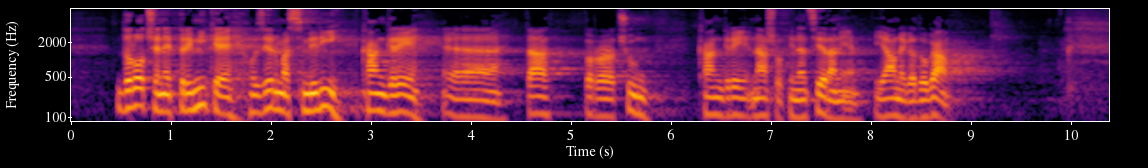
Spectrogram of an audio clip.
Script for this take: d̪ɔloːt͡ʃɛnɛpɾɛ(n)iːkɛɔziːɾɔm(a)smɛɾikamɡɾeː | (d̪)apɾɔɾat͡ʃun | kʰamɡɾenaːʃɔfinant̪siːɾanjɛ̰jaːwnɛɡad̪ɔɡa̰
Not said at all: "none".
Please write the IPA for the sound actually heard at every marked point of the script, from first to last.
m, a, t̪

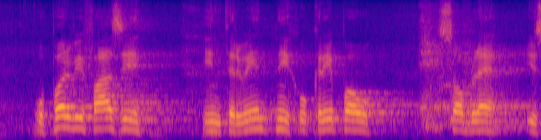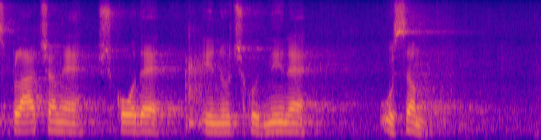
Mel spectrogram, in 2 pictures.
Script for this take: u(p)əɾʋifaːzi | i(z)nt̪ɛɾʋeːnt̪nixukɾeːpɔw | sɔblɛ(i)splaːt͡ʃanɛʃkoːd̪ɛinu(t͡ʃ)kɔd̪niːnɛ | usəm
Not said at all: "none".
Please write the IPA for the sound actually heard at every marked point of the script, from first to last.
p, none, i, t͡ʃ

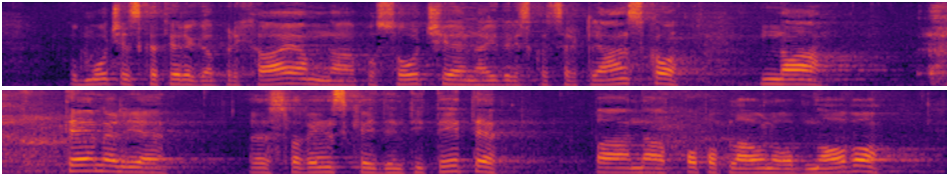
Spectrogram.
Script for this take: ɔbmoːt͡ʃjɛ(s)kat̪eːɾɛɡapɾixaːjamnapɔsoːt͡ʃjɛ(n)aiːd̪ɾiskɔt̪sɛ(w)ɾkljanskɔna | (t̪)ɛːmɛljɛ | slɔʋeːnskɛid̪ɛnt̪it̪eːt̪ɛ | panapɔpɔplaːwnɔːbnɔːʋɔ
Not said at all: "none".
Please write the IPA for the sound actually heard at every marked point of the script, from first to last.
s, n, none, t̪

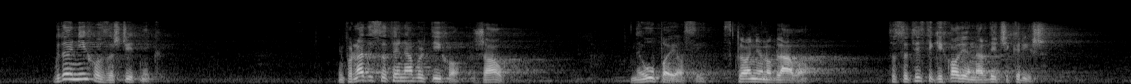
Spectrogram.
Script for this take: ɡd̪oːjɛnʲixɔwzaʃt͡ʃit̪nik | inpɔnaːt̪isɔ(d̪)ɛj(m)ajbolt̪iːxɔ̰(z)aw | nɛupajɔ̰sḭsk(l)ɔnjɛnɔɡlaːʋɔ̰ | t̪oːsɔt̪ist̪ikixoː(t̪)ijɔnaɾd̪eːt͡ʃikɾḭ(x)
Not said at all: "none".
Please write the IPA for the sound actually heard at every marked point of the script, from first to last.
t̪, n, ʒ, l, d̪, ʃ

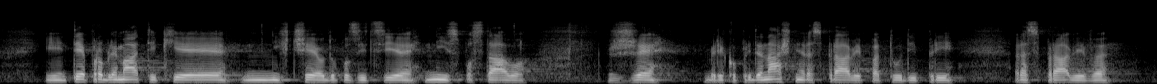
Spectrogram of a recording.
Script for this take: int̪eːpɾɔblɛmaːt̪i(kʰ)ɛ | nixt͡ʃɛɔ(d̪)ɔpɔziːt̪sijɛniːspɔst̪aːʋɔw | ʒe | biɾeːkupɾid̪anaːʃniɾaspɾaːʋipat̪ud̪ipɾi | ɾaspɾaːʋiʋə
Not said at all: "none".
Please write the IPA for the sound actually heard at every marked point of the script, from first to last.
kʰ, d̪

